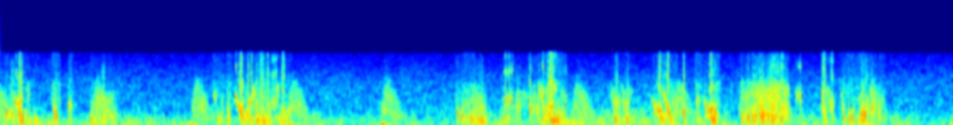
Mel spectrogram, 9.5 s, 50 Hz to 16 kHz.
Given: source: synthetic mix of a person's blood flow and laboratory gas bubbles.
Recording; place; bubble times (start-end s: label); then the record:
Doppler ultrasound of blood flow; subclavian vein
0.03-0.40 s: bubbles
0.51-0.61 s: bubbles
0.68-0.74 s: bubbles
0.90-1.18 s: bubbles
2.12-2.94 s: bubbles
4.54-4.88 s: bubbles
5.00-5.71 s: bubbles
6.08-6.33 s: bubbles
6.50-6.88 s: bubbles
6.94-7.23 s: bubbles
7.30-7.32 s: bubbles
7.38-7.91 s: bubbles
7.94-8.05 s: bubbles
8.21-8.36 s: bubbles
8.39-8.86 s: bubbles
From the record:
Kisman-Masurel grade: 333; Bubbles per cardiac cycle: rolling drumbeat, 9 or more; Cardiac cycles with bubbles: 50 to 99%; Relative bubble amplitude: loud (0.450 to 0.775); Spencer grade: 3 (all of the cardiac periods contain showers or single bubble signals, but not dominating or overriding the cardiac motion signals); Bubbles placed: anywhere in the cardiac cycle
